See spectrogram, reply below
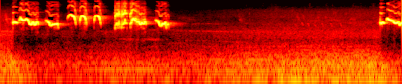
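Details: Harsh, loud song of an orange-headed thrush used as a singing lure for other birds: rapid wavering whistles and a scratchy flourish, a silent gap, then another whistled phrase begins.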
